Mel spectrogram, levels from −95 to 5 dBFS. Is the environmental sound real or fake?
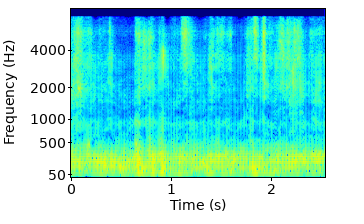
fake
